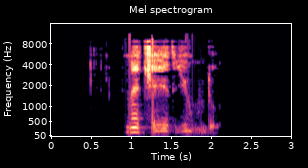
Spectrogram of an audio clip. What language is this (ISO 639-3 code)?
cut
